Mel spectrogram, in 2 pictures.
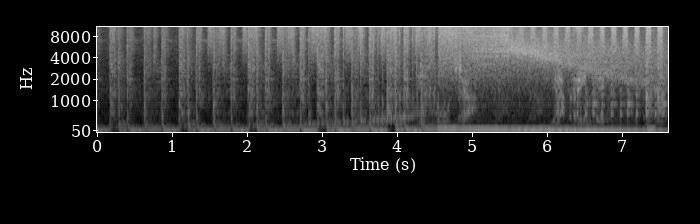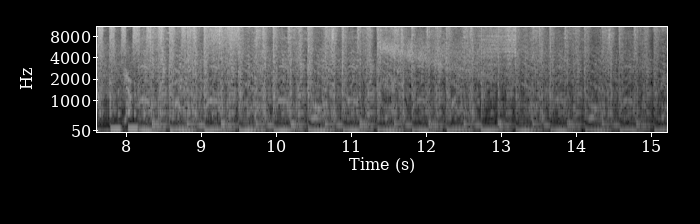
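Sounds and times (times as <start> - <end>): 
130 bpm music track: 0.3 - 15.1.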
